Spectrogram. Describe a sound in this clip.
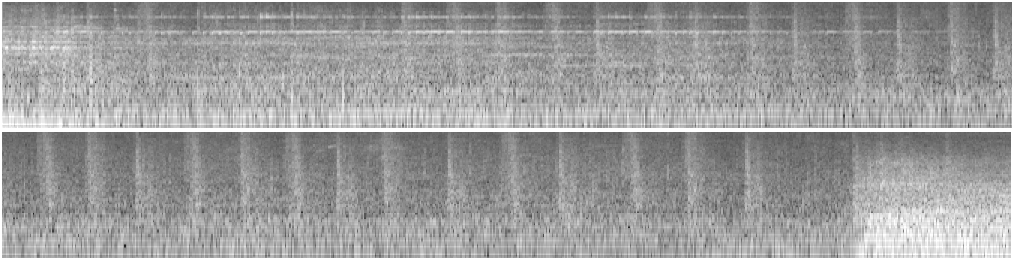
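Many small creatures skitter and click in a swarm.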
